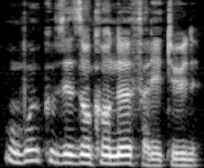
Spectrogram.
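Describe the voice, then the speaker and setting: A man voicing a lively, carefree young poet who talks with enthusiasm. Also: mid-range voice, moderate pace, pitched above the performer's own voice, close to an everyday voice. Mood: mocking, ardent. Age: young adult. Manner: enthusiastic, raised voice.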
